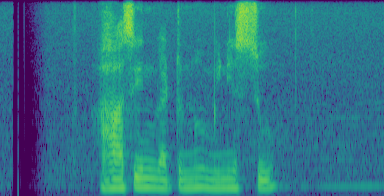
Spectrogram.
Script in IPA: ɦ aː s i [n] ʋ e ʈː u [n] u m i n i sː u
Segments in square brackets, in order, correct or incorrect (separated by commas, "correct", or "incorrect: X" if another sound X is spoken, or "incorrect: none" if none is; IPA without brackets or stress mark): correct, correct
